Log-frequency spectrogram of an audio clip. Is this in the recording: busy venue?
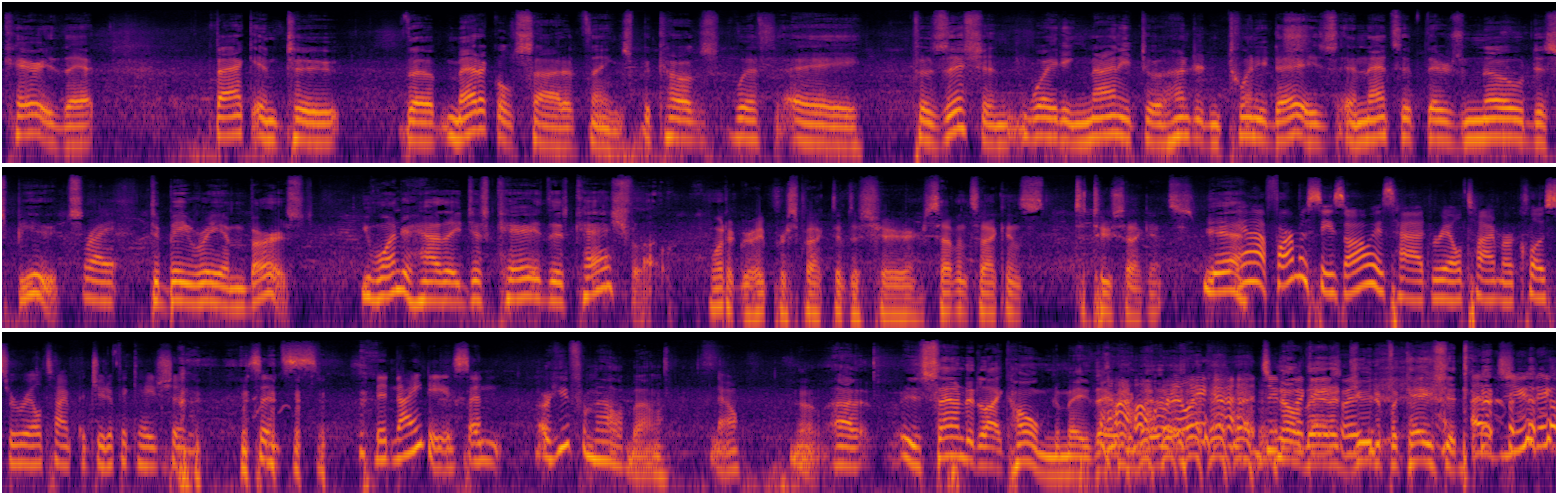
yes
